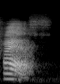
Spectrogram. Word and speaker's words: half: Aqui, ó, é half, não é half, tá? Half. O L é mudo.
